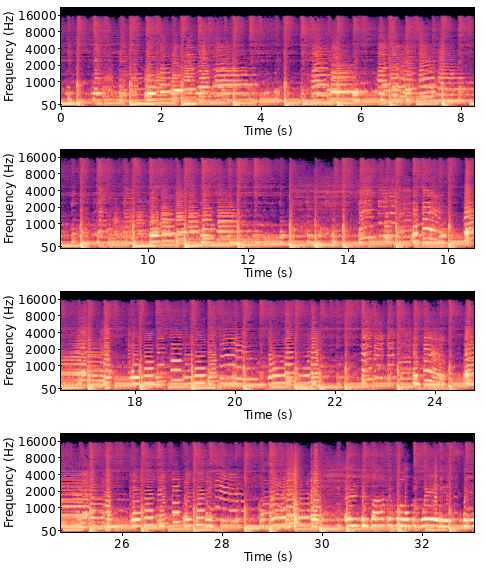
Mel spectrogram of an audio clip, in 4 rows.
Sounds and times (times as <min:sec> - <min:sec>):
Jazz: 0:00.0 - 0:33.0
Speech: 0:03.8 - 0:04.6, 0:08.5 - 0:09.6.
